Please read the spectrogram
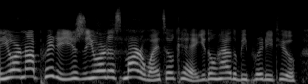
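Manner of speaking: imitating mom.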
